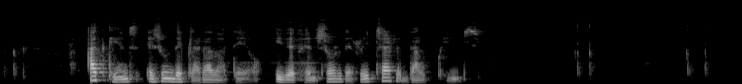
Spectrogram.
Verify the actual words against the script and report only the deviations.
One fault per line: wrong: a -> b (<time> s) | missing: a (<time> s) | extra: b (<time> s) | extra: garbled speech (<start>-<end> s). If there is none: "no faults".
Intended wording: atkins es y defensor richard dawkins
extra: un declarado ateo (1.6 s)
extra: de (3.4 s)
